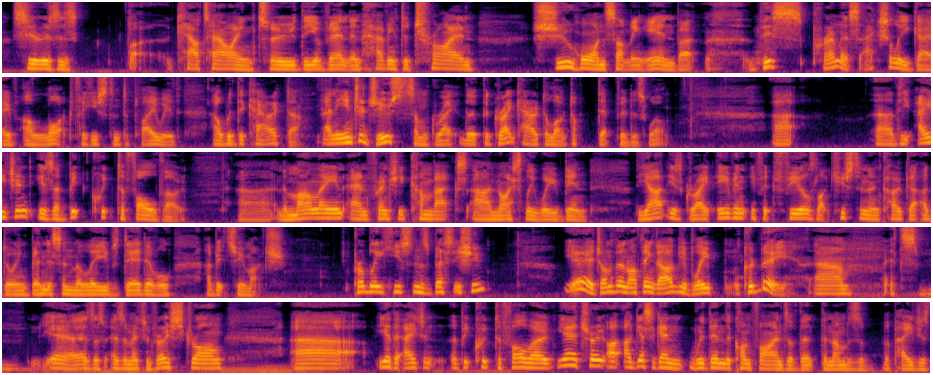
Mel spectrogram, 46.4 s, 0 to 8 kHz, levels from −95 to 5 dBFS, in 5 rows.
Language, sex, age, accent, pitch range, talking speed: English, male, 30-49, Australian, 115-150 Hz, 170 wpm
